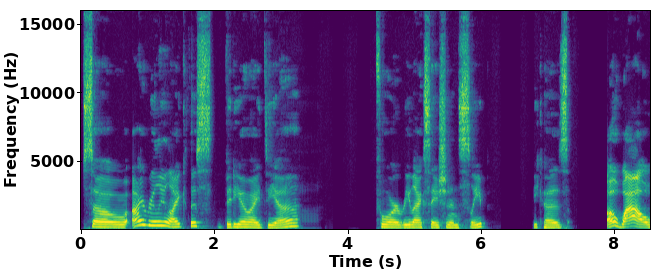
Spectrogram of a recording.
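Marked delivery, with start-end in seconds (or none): 7.9-8.6 sudden excited exclamation breaking calm. Exploring a village in a relaxation video, suddenly surprised: excited outburst, not calm.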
